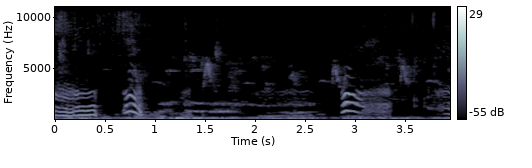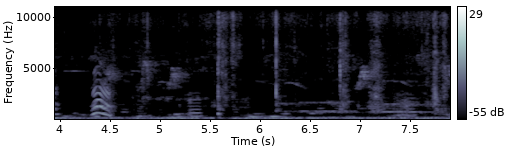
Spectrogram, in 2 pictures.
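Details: Sleeping newborn puppies, two days old, give a series of short, thin, high whimpers, each a quick wavering squeak, scattered irregularly over several seconds above a steady low rumble and soft rustling.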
